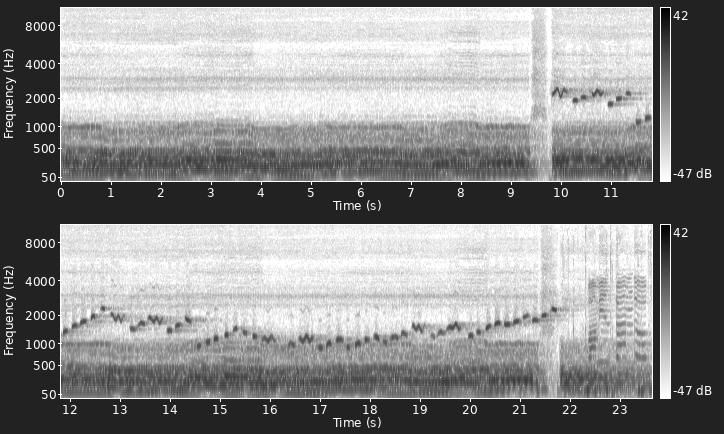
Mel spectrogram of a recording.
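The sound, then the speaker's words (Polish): A whistled melody rides over a song's instrumental backing, a bright tune that wanders up and down through its second half after a brief break in the music, at the start of a song; no voices. “Kocham to gwizdanie na początku.”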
